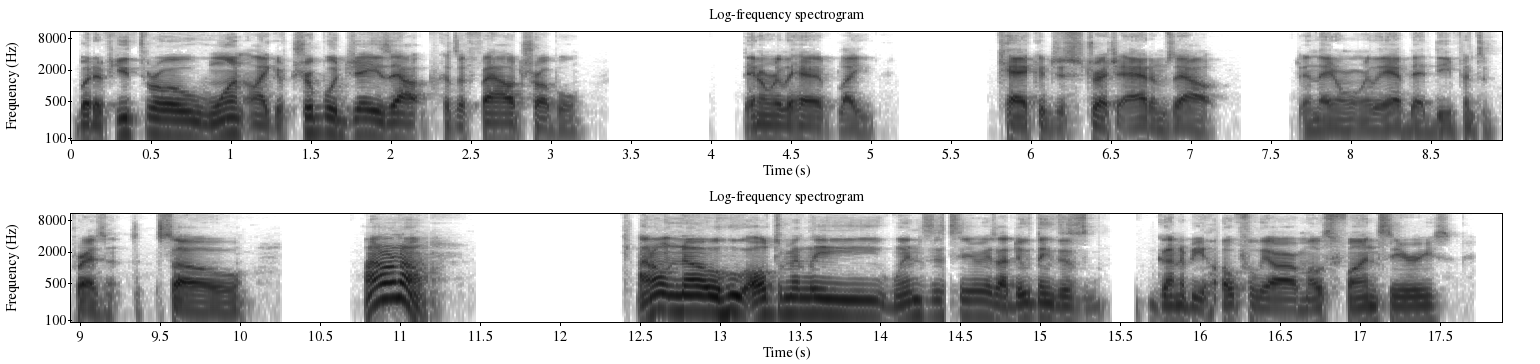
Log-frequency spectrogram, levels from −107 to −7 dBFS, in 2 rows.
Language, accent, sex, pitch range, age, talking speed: English, American, male, 85-140 Hz, 30-49, 195 wpm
